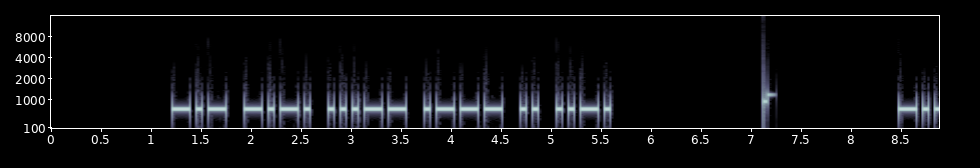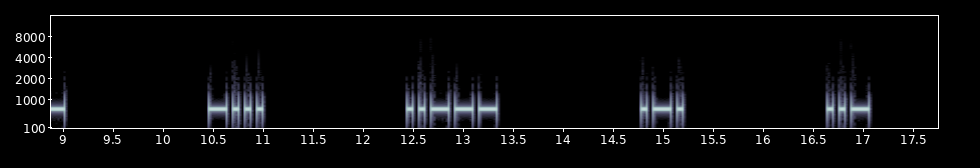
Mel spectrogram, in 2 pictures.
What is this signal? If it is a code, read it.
Morse code, heard as a keyed tone, about 20 wpm, spaced as for 9 wpm, 700 Hz. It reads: KC3JIF KB2RU
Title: USA Call Signs - 6 Characters - 8x Character Spacing - 20wpm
